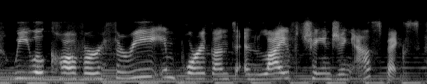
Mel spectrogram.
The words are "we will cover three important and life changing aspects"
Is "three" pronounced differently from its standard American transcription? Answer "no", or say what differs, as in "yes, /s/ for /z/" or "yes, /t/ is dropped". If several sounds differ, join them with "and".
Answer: no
